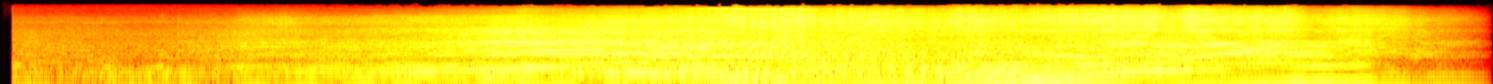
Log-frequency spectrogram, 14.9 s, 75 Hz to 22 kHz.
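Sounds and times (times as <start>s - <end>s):
car: 0.1s - 14.9s.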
